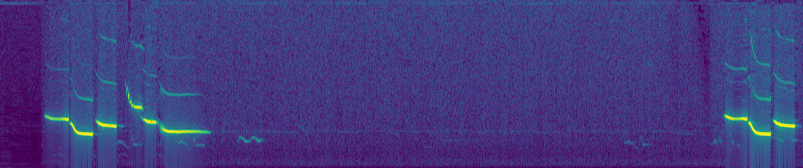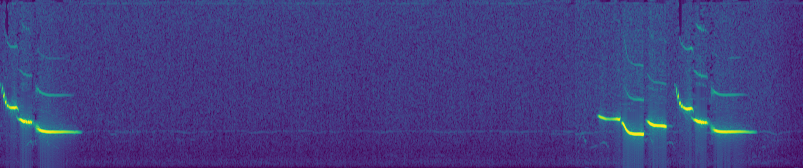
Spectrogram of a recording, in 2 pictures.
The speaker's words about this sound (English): Let's move on to a new whistler, the eastern meadowlark. We introduced this species earlier. Spring of the year.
